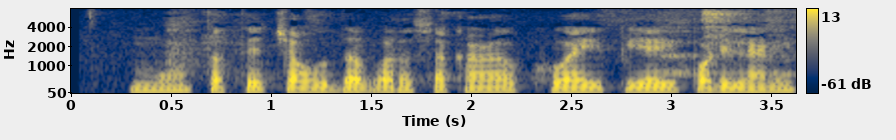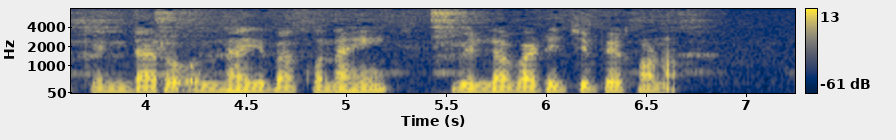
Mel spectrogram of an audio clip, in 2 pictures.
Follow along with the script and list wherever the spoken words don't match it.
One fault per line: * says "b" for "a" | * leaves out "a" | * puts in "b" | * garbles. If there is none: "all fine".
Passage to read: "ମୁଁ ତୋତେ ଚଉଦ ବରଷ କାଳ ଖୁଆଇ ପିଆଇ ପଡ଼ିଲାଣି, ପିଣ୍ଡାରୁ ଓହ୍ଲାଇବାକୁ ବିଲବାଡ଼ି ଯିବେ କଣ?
* puts in "ନାହିଁ"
